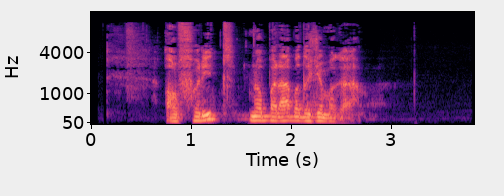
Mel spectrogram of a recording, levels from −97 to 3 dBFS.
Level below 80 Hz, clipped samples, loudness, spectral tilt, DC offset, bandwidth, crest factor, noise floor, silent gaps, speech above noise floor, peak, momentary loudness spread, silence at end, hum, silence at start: -58 dBFS; under 0.1%; -21 LUFS; -5 dB/octave; under 0.1%; 11.5 kHz; 20 dB; -71 dBFS; none; 51 dB; -4 dBFS; 21 LU; 1.1 s; none; 0.35 s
